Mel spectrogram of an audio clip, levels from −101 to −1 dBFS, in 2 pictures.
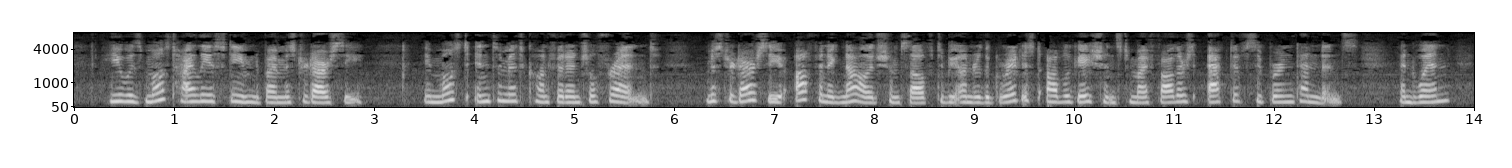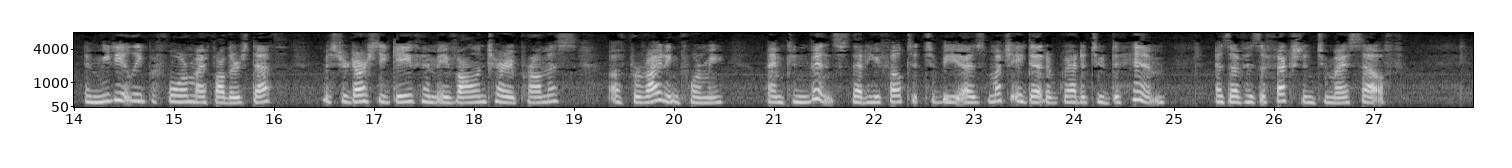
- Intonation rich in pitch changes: No, average, 2.8 semitones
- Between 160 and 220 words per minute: No, average, 150 wpm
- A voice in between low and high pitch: No, high, 235 Hz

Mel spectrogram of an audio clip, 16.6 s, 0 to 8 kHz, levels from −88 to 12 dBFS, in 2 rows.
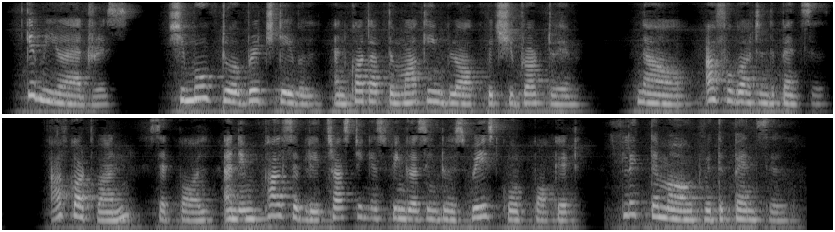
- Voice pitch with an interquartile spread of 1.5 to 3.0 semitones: No, average, 4.0 semitones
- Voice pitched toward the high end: Yes, high, 200 Hz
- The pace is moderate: Yes, average, 165 wpm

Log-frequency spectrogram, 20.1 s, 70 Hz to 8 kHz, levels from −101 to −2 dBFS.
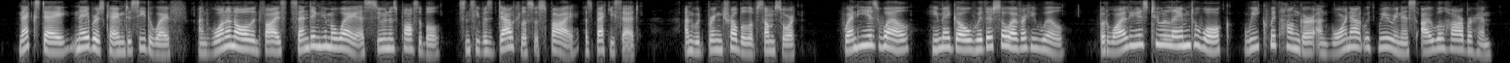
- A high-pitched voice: Yes, high, 195 Hz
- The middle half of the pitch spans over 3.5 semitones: Yes, average, 5.0 semitones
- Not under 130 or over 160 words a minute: No, average, 195 wpm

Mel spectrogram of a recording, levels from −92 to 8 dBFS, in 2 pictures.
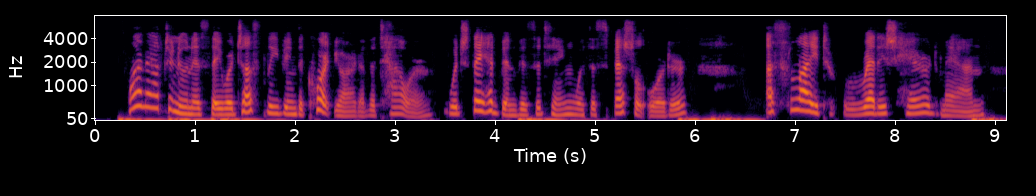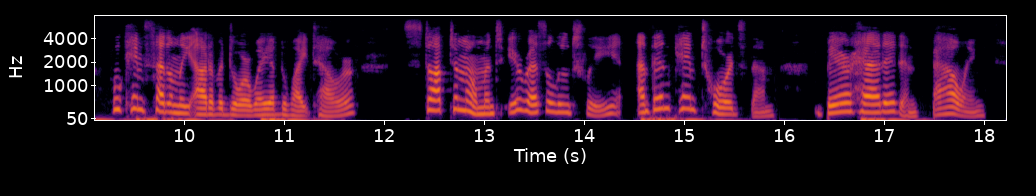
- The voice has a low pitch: No, high, 190 Hz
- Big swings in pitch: Yes, wide, 7.2 semitones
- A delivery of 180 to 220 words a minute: No, average, 165 wpm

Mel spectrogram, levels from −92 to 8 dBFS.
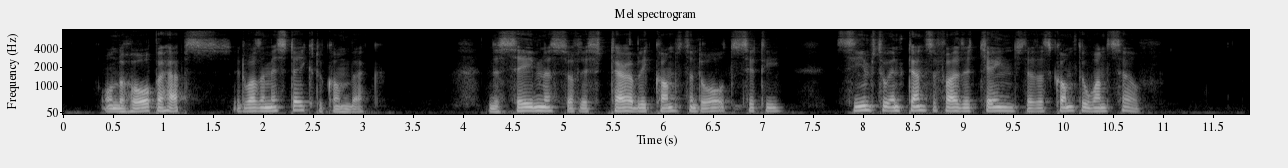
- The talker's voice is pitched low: Yes, low, 120 Hz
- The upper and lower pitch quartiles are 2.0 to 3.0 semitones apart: Yes, narrow, 2.5 semitones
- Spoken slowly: No, average, 145 wpm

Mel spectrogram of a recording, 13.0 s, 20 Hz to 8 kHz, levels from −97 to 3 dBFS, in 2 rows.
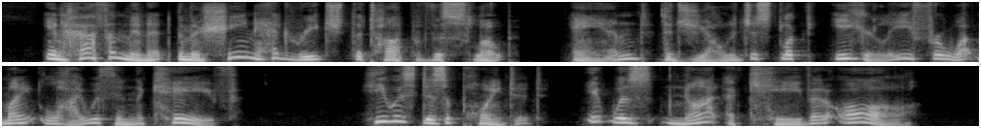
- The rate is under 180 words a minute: Yes, average, 160 wpm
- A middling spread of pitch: No, wide, 7.8 semitones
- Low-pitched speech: No, medium, 160 Hz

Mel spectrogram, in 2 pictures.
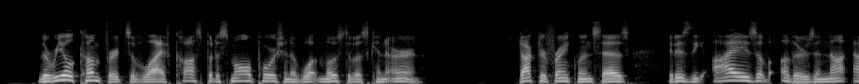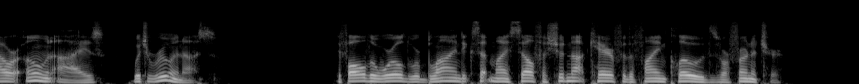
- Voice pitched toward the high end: No, low, 135 Hz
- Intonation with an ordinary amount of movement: Yes, average, 3.7 semitones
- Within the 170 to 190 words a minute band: Yes, average, 180 wpm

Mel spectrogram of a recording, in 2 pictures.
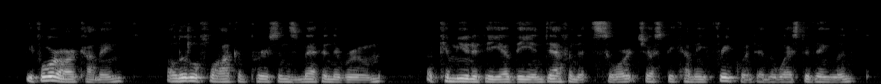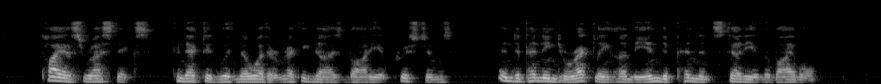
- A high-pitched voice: No, low, 125 Hz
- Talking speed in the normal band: Yes, average, 160 wpm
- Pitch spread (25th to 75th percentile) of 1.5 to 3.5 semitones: Yes, average, 3.1 semitones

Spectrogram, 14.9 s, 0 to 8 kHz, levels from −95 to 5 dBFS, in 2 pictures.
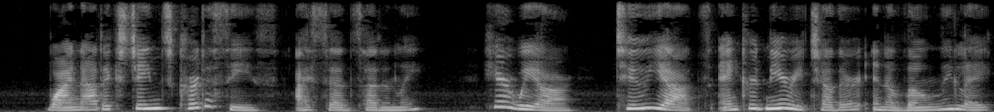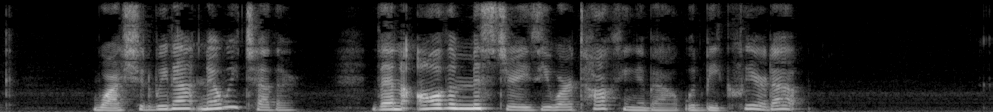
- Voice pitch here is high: Yes, high, 215 Hz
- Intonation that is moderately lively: No, wide, 7.9 semitones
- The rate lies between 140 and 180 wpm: Yes, average, 155 wpm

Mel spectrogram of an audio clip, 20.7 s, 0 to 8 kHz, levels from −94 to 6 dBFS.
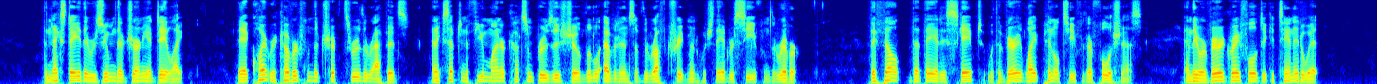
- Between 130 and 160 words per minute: No, average, 180 wpm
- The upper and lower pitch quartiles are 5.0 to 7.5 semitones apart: No, average, 3.5 semitones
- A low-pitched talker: Yes, low, 120 Hz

